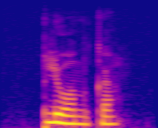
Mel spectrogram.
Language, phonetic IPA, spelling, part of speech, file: Russian, [ˈplʲɵnkə], плёнка, noun, Ru-плёнка.ogg
- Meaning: film, pellicle, tape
